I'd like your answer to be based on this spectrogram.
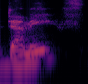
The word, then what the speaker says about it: Demme: He actually lost to Jonathan, is it Demme, from Silence of the Lambs, is how you pronounce it? – Yeah.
